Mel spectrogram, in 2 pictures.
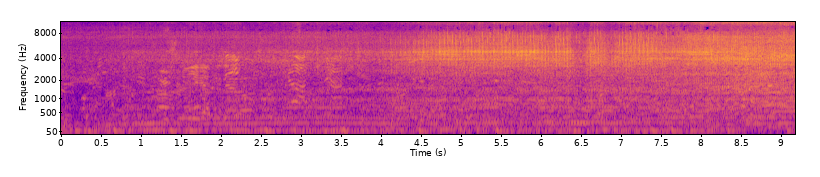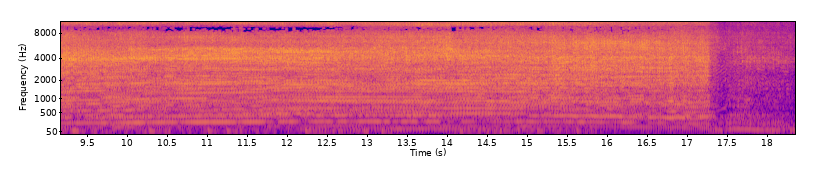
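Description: A pickup truck's engine roars loudly and rises in pitch as it drags a heavy sled.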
